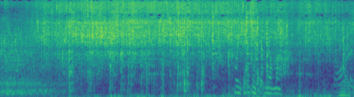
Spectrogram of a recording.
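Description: Chicken pieces frying in hot oil in a wok: a steady sizzle, with a wooden spatula stirring and scraping the pan in many quick clicks and knocks.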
